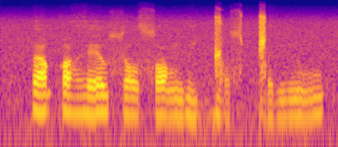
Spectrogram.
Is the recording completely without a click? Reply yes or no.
no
